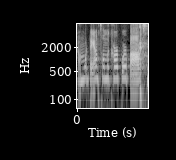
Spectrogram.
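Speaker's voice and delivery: high, sweet ballerina voice. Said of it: "Is that the ballerina voice?".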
